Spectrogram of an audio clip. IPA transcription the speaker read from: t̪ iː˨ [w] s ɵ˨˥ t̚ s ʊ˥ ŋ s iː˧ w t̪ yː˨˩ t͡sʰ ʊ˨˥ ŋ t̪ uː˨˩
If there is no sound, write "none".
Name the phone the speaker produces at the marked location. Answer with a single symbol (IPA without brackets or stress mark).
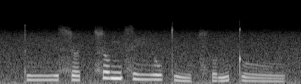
none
